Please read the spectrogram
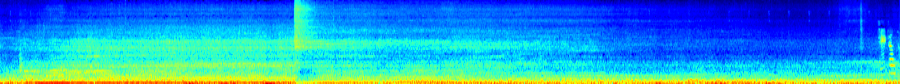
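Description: Steady low road and engine rumble inside a car's cabin while driving in traffic, with one short sharp click about six seconds in.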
